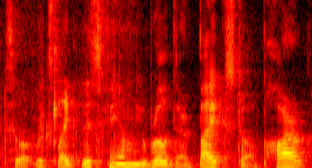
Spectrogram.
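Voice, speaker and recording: A woman reading a picture book aloud to children as a teacher, expressively and patiently, pausing to explain and ask questions. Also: sits low, lively intonation, creaky, a little hiss or hum. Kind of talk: animated read-aloud with simple explanatory asides.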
